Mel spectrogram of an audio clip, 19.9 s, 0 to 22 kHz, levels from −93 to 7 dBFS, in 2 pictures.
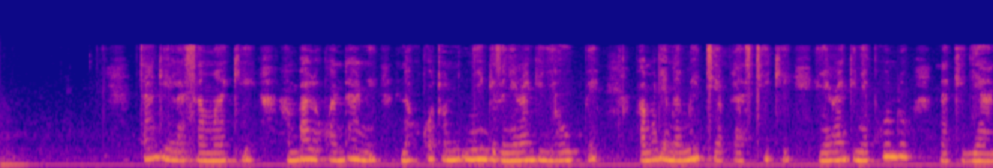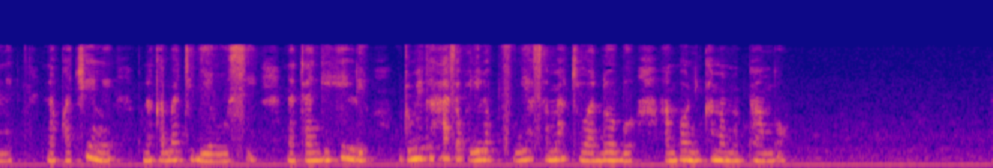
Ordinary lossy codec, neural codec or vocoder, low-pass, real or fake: MP3, 48 kbps; none; 7.2 kHz; real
